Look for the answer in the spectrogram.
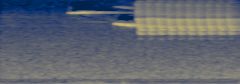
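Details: Japanese robin song opening with two long, pure high whistled notes, the second a touch lower, followed straight away by a rapid rattling trill of about a dozen pulses, clear over a quiet background.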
